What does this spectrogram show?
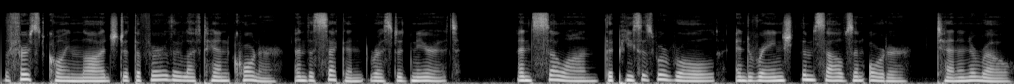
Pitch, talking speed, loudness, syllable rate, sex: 170 Hz, 190 wpm, -16 LUFS, 4.9 syllables/s, female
